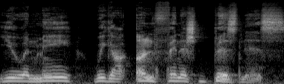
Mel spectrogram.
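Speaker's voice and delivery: growled through gritted teeth. Reaching Jack through the crowd, Chuck grabs his collar, growled through gritted teeth. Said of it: "he growled through gritted teeth".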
